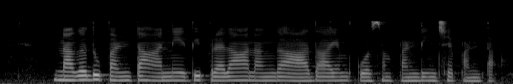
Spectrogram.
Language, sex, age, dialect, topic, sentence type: Telugu, female, 18-24, Southern, agriculture, statement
